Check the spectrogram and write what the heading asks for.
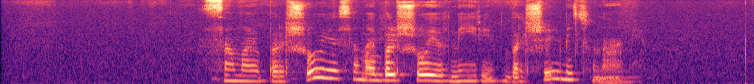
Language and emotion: Russian, sad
